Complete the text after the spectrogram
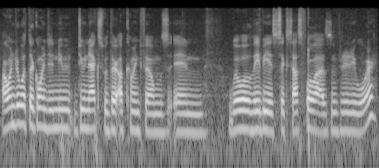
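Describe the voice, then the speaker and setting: A woman's voice: on the low side, flat delivery, fairly quick, darkish tone. A young woman reading scripted news as an anchor on a student mock newscast.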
